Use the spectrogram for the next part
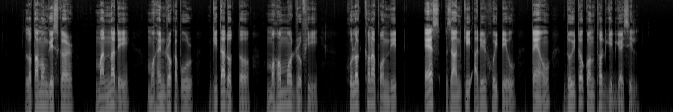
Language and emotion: Assamese, neutral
